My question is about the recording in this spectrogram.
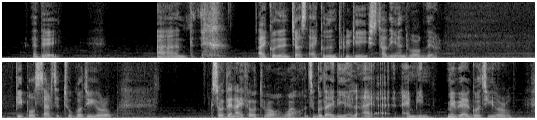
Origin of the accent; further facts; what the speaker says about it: Aleppo, Aleppo Governorate, Syria; I come from Syria, from Aleppo, from the north. We were in simple environment, simple people.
